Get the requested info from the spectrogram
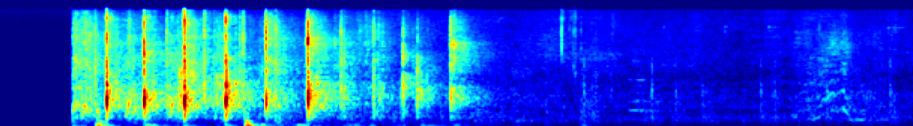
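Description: The sound cuts out completely for half a second. Then comes about two and a half seconds of close rustling with many sharp clicks and light knocks, dying away after about three seconds. This is typical of handling noise and papers or objects moved near a desk microphone.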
